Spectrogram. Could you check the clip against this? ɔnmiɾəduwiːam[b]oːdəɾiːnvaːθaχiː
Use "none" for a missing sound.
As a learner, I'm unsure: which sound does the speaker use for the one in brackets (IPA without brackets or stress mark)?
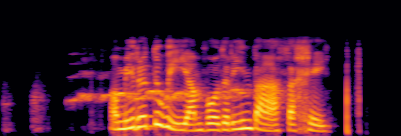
v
